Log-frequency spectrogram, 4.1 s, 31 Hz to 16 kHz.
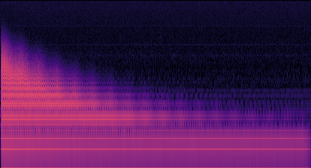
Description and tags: Ow Bass
wobble sweep sound created on my Roland Juno-106
bass, hit, sub, wobble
